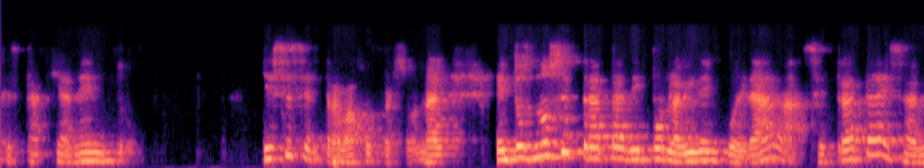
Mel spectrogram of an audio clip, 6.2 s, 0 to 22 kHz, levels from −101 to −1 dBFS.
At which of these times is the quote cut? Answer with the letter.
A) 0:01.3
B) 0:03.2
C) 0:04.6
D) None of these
D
